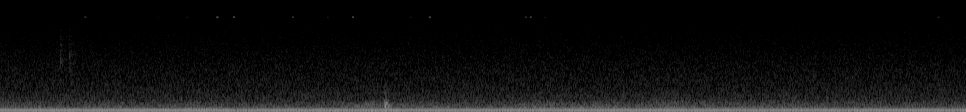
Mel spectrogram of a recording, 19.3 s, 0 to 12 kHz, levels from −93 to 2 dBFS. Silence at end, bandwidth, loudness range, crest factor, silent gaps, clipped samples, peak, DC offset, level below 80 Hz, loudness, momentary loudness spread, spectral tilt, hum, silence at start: 0 s; 10.5 kHz; 1 LU; 14 dB; none; under 0.1%; -34 dBFS; under 0.1%; -48 dBFS; -51 LUFS; 2 LU; -7.5 dB/octave; none; 0 s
